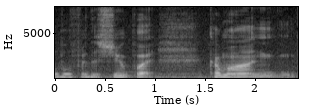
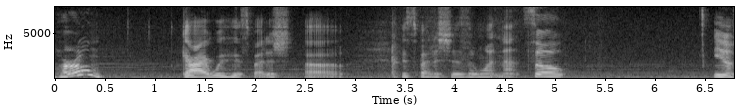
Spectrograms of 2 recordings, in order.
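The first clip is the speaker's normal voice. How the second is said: ordinary delivery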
